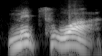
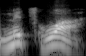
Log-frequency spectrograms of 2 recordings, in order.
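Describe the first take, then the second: First: It uses the ancient Semitic pronunciation. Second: It uses the ancient Semitic pronunciation.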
